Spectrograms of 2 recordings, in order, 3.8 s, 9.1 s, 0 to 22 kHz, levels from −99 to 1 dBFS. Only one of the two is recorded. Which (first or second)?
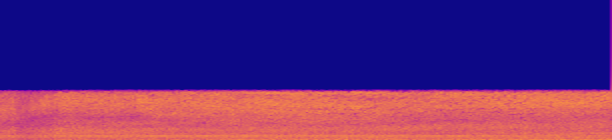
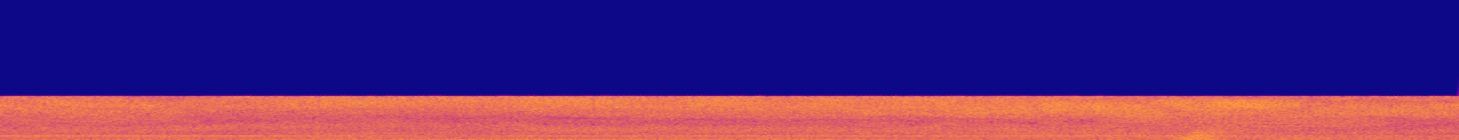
first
